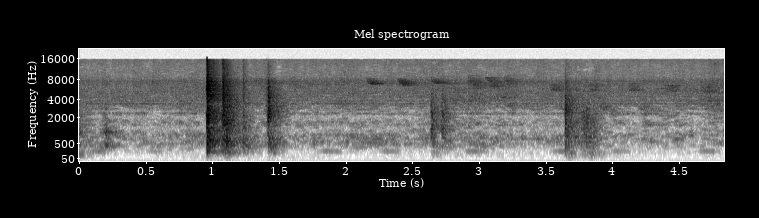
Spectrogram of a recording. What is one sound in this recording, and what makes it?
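Plastic bowls knock together.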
